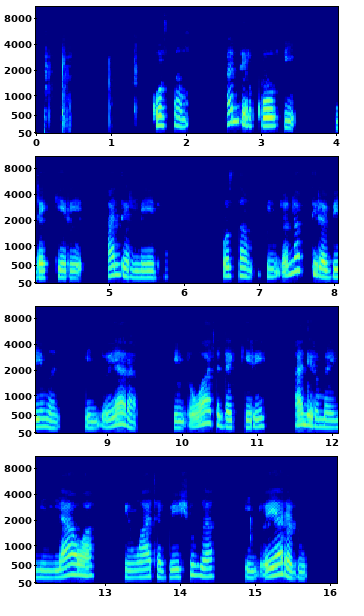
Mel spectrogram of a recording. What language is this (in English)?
Fula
